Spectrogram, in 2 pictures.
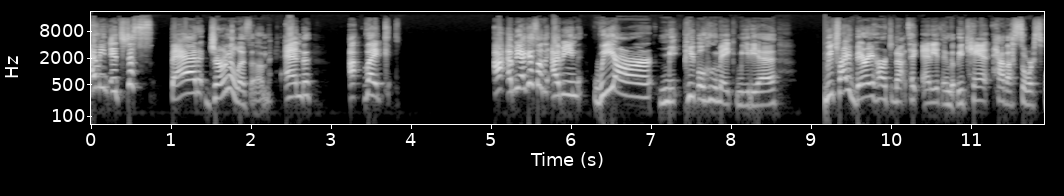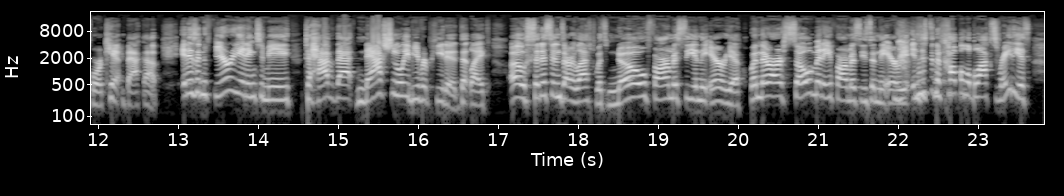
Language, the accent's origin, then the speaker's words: English; Richmond, Virginia, United States; now in Washington, D.C., United States; I grew up in Richmond.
